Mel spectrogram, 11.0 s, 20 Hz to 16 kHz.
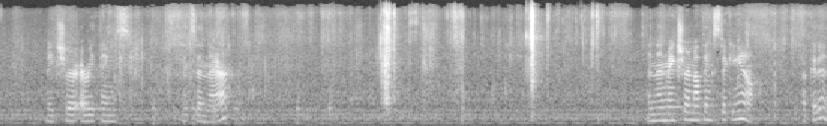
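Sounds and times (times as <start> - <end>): soft fabric handling: 0.1 - 11.0.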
